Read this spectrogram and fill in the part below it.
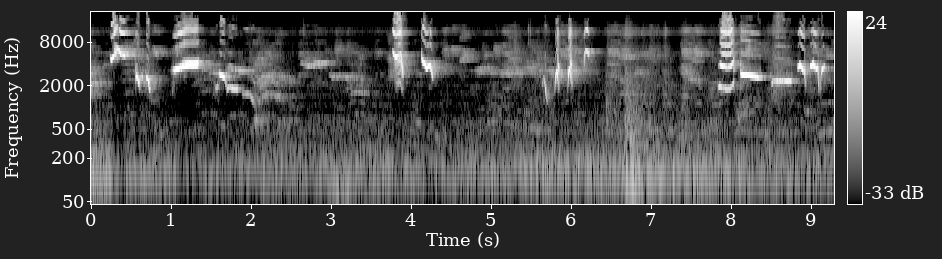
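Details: {'text': 'Oriental magpie-robin delivering an energetic, fired-up song intended to goad other magpie-robins into singing; clusters of piercing high whistles and slurred descending notes come in bursts every second or two, with low hum underneath.'}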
